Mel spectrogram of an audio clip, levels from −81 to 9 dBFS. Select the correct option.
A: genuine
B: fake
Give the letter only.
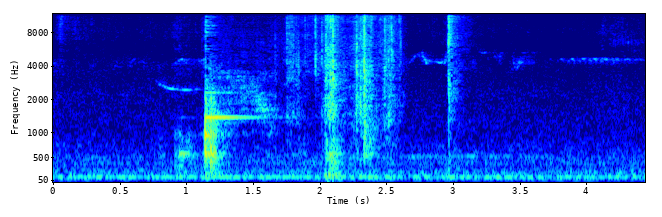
A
